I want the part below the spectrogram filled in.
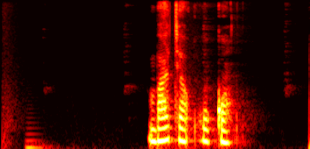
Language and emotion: Russian, neutral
